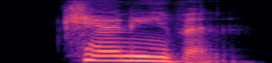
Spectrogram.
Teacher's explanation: syllable and the end consonant is part of the stressed syllable since the t is unstressed and between the n and a vowel it can be dropped from the pronunciation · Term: nasal flap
